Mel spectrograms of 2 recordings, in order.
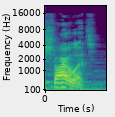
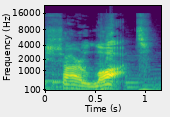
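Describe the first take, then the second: First: The name is said the familiar, everyday way. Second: The name is said an unfamiliar, local way. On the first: The speaker calls it wrong. "what is not pronounced as" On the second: The speaker calls it right. "but apparently"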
